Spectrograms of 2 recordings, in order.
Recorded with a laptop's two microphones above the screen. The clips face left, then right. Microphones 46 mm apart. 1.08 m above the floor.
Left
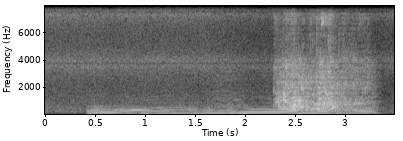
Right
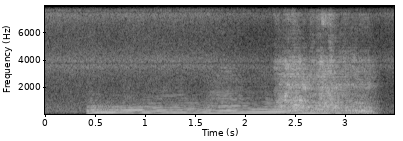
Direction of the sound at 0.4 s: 45° right (ahead or behind).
